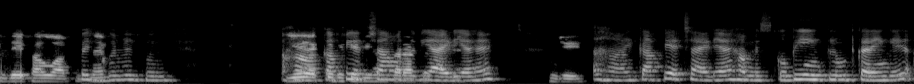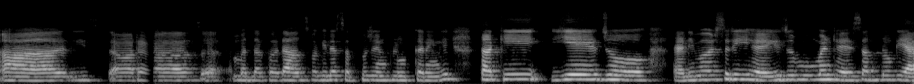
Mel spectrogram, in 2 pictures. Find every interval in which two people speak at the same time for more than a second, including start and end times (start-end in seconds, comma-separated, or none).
2.9-4.8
